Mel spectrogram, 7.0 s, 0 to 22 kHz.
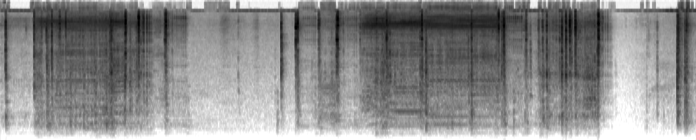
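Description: Carriage mechanism of a Fisher FVH-825 VCR running, a close, busy train of mechanical clicks, whirs and rattles in bursts, with a short pause before it resumes.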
